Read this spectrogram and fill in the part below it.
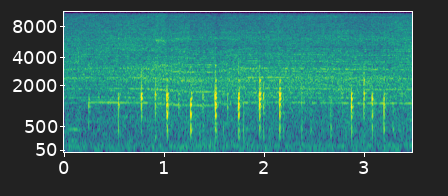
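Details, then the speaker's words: Honda CR-V front lower arm ball joint rocked by hand in the workshop, wheel off: sharp irregular clunks about four a second from heavy play. The car had clunking over bumps; worn lower ball joint. "ये lower arm बाल joint है आप देख सकते हो कितना play है ये आवाज आ रहा है उसमें से"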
